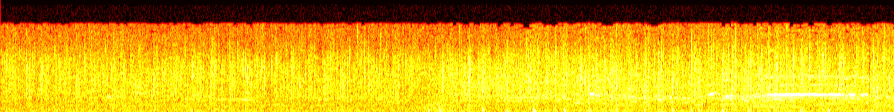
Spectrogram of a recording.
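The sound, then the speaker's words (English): A large crowd applauds for the Lord, a dense wash of many hands clapping that swells louder midway and keeps going, with a faint sustained tone near the end. “Would you clap one more time for the Lord?”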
